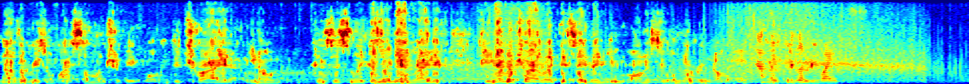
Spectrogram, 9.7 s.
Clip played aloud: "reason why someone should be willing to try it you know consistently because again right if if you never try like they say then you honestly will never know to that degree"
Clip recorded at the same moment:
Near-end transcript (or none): It sounds like you lift weights.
